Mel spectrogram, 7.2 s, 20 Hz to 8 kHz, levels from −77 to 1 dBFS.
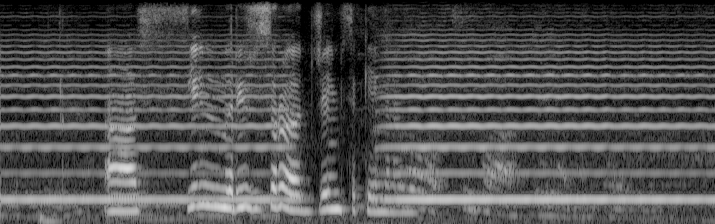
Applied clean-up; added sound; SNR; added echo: none; Bowed string instrument; -1 dB; none.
